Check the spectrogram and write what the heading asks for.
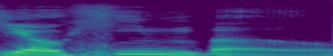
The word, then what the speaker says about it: Yojimbo: your gym so thank you for that it's yo Keem bow 1961 directed by Akira Kurosawa a crafty Ronin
